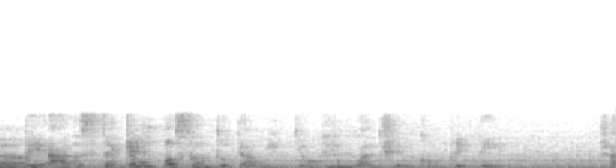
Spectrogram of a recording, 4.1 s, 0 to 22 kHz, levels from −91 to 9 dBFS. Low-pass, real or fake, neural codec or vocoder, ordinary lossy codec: 7.2 kHz; fake; codec, 16 kHz, 16 kbps, FreqCodec, smaller model; none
